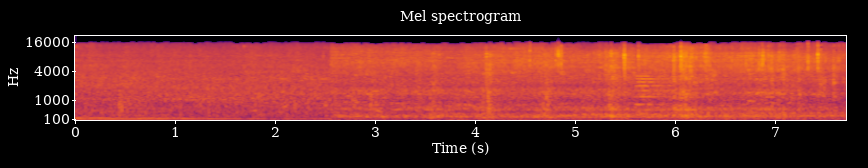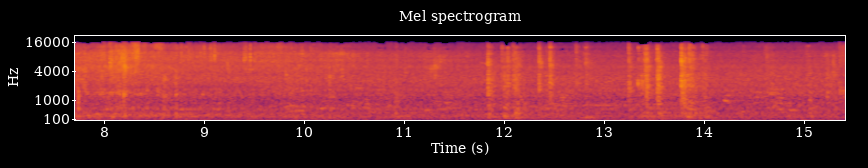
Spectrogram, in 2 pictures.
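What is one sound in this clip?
Traffic hums along the street outdoors.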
